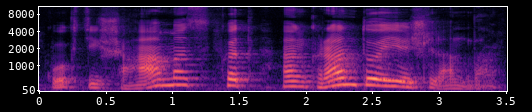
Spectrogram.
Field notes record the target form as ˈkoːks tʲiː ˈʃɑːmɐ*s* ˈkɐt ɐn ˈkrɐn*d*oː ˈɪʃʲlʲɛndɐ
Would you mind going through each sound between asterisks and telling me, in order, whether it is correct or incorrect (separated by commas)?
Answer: correct, incorrect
